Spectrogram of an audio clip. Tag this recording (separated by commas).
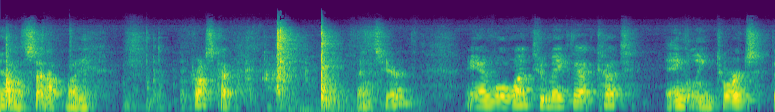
Wood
